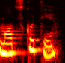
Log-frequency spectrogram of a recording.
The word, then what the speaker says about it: Mockutė: I can say the spelling, My surname, by the way, it's Mockutė. Yeah, see, I knew if I tried to pronounce that, it would have been I bad.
